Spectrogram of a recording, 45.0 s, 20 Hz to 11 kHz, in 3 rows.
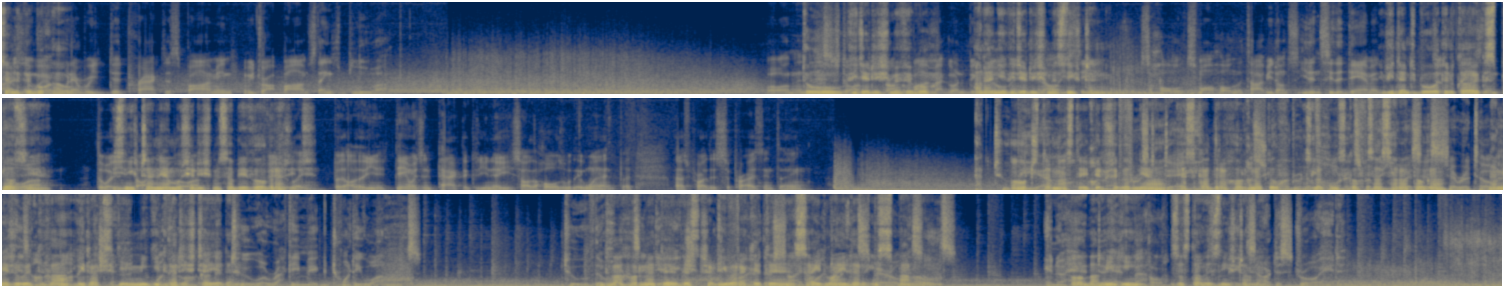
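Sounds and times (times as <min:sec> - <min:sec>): bomb explosion rush of noise: 0:01.5 - 0:07.9, 0:10.8 - 0:12.4, 0:23.3 - 0:26.7, 0:33.1 - 0:40.5, 0:43.3 - 0:45.0
sharp crackle: 0:01.5 - 0:07.9, 0:10.8 - 0:12.5, 0:23.3 - 0:27.0, 0:43.3 - 0:45.0
deep heavy rumble: 0:23.4 - 0:25.9, 0:32.4 - 0:38.3, 0:39.0 - 0:40.6, 0:43.3 - 0:45.0.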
